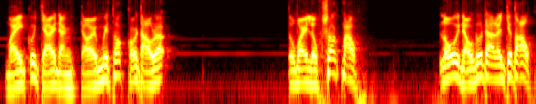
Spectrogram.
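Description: A man's voice: lowish voice, lively intonation, quick pace, fairly bright tone, faint music behind. A man voicing a menacing thug who barks threats. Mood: threatening. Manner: barking threats. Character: menacing male thug, loud and bullying.

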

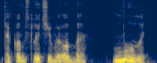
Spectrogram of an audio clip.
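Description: A man's voice: on the low side, big pitch swings, fairly quick, creaky, no room sound, studio quality, pitched above the performer's own voice, heavily acted. A man putting on a merry, mocking slave in a storybook. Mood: taunting. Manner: loud, merry, taunting. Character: cheeky jolly male slave, mocking and boastful.

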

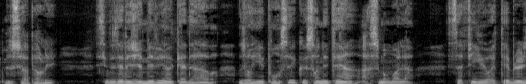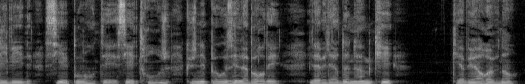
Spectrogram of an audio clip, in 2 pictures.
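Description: A man's voice: mid-range voice, brisk, warm tone, slightly rough, dry recording, studio quality, voice pushed up. A man voicing an old, loyal male estate steward who talks in an agitated, pleading way. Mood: fretful.

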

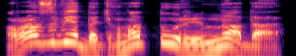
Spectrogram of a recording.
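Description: A man's voice: fairly high pitch, wildly swooping pitch, unhurried, warm tone, no room sound, studio quality, pitched above the performer's own voice, heavily acted. A man voicing a small horned male imp who talks cocky gangster slang in a raised voice.

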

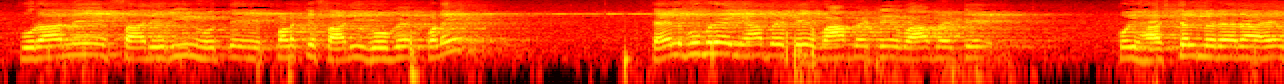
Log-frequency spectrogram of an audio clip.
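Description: A man's voice: sits high, bright, forceful tone, a little hiss or hum. A man from India preaching a fervent Urdu sermon in a mosque, full of rhetorical questions and repeated phrases. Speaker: mufti preacher. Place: mosque hall. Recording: echoey mosque hall with long reverb.

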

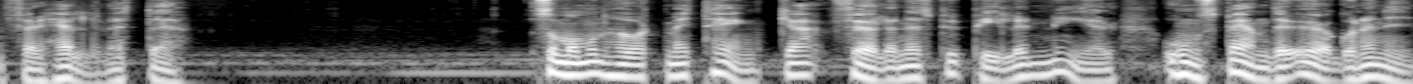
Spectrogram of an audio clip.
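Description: A man narrating a scripted horror story in the first person, with a steady, measured delivery. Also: deep voice.

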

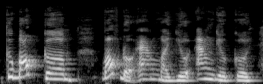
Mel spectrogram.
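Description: A woman's voice: fairly high pitch, fairly bright tone. A woman telling a family ghost story in a chatty way, talking straight to her listeners. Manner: chatty, addresses listeners directly, laughs.

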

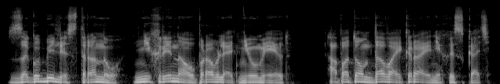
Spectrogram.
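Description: Мужчина озвучивает грубого раздражённого босса. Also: male voice, on the low side, moderate pace, a bit bright, close to an everyday voice. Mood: irritated. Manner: blunt, coarse, impatient. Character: gruff irritable male businessman boss.

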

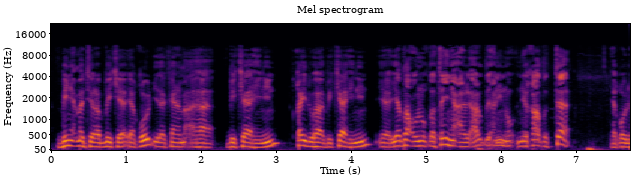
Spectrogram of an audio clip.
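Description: A man with a Mauritanian accent gives a scholarly radio lesson. His voice sits a little high and sounds dry and close, with no room around it. He works through each example in a measured, methodical way and returns to the same set phrases. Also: vocal fry, darkish tone, breathy edge, dry recording. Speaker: Quran scholar teaching a poem. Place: radio studio.

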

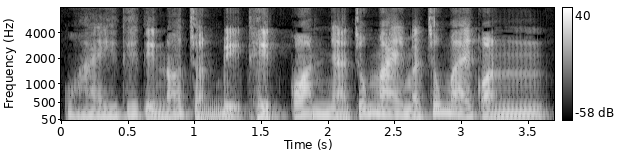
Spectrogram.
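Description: A man's voice: mid-range voice, big pitch swings, moderate pace, breathy edge. A man voicing a fierce, foul-mouthed old village exorcist woman, scolding and cursing.

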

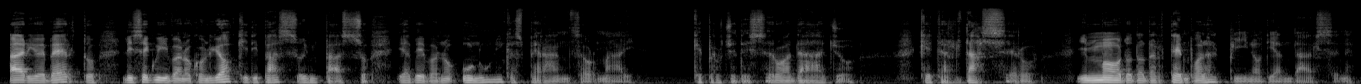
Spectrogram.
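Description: A man reading a literary novel aloud in a measured, expressive way, often dropping to a hushed tone. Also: low-pitched, gravelly. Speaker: audiobook reader. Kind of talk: literary audiobook narration. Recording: faint music underneath.

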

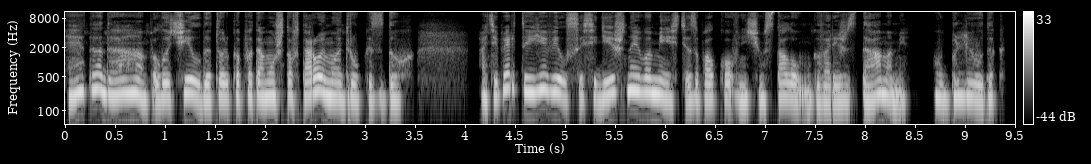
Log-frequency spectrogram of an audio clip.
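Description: A woman voicing a drunk, belligerent male army lieutenant in an audiobook, speaking slowly and with contempt. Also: fairly low pitch, a little mellow, husky, no echo, clean studio sound. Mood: furious. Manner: slow, taunting, contemptuous. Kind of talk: audiobook character reading.

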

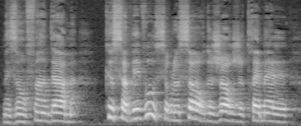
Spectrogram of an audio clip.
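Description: A woman's voice: mid-range voice, measured pace, a little mellow, lightly acted. A woman reading as a sorrowful old noblewoman. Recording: roomy echo.

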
